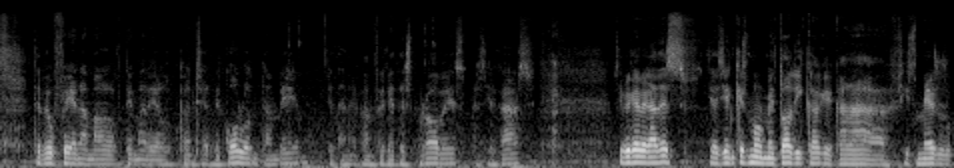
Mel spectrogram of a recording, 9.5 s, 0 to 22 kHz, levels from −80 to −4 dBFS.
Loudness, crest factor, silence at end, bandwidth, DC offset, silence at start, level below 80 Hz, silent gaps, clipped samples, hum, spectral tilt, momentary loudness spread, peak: -29 LUFS; 20 dB; 0 s; 15.5 kHz; under 0.1%; 0 s; -50 dBFS; none; under 0.1%; none; -6.5 dB/octave; 19 LU; -8 dBFS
